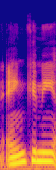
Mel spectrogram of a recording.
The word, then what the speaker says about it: Ankeny: And then on the 6th, I'll be in Ankeny, Iowa. I'm not sure if that's how you pronounce it.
